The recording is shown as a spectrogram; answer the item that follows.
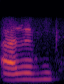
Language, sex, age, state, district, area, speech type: Urdu, female, 18-30, Bihar, Saharsa, rural, conversation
